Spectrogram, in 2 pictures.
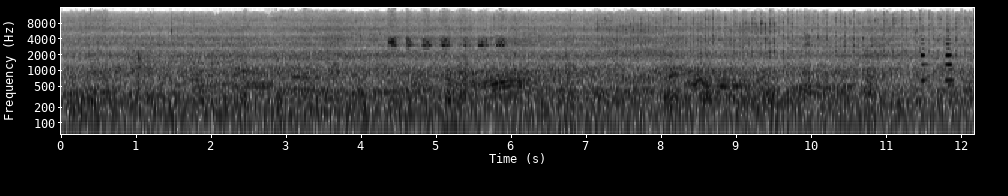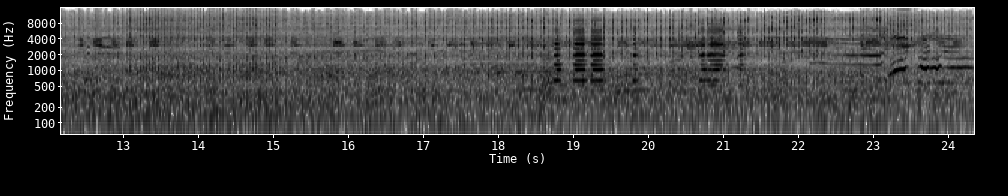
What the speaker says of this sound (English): That's if you can hear me over all the engines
